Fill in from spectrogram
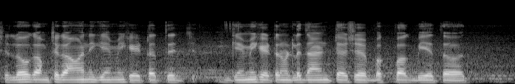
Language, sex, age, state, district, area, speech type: Goan Konkani, male, 18-30, Goa, Pernem, rural, spontaneous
